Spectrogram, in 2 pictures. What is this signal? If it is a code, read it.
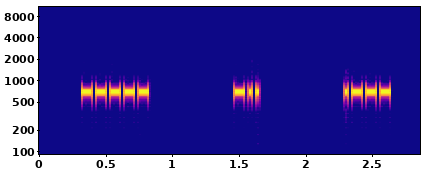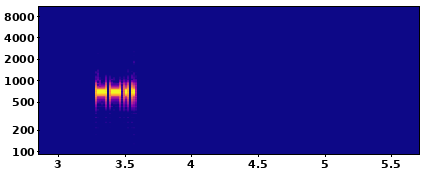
Morse code, heard as a keyed tone, about 44 wpm, spaced as for 12 wpm, 700 Hz. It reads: 0DJZ
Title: USA Call Signs - 6 Characters - 8x Character Spacing - 45wpm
